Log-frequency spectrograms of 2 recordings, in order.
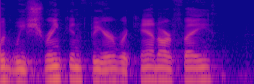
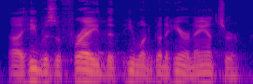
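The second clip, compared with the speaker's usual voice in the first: ordinary talk, nothing marked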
